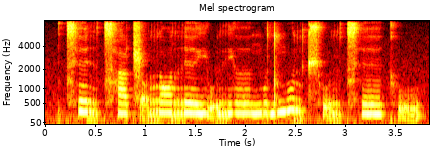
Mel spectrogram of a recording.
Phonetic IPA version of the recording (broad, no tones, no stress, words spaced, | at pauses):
t͡sʰert͡sʰaʈ͡ʂɔ̰r ɔr e jṵrjɘːŋud ŋurt͡ʃʰṵrt͡sʰeː kʰṵ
